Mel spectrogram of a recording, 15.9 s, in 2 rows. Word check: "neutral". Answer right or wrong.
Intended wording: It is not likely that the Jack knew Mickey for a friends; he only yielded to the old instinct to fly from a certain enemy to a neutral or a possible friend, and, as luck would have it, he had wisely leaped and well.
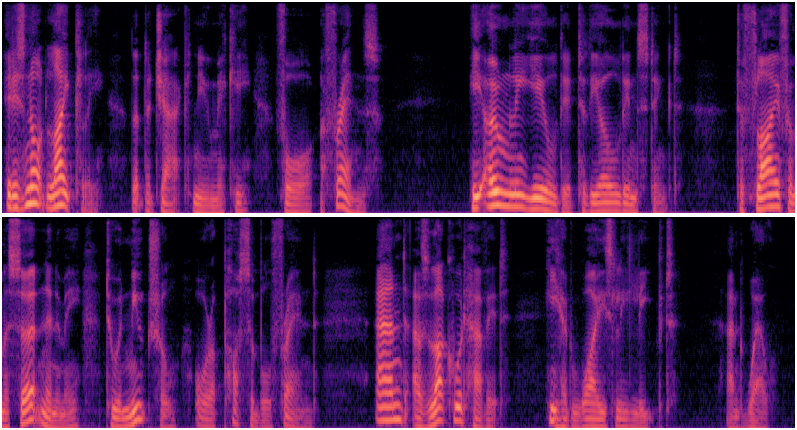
right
